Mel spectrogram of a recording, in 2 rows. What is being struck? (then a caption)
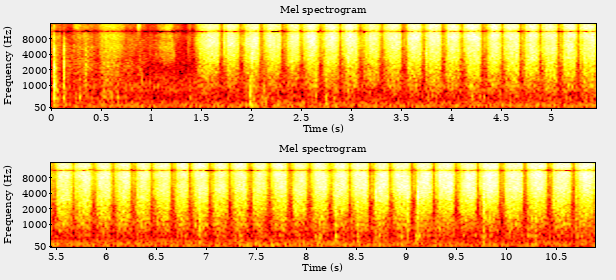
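Carpet car floor mat scrubbed with a bristle brush. A green-bristled hand brush scrubs a long dark grey carpet rear car floor mat, wet with cleaner, on a white folding table. After a brief quieter start, about 33 steady back-and-forth strokes give a bright, hissing rasp that repeats at a regular rhythm.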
